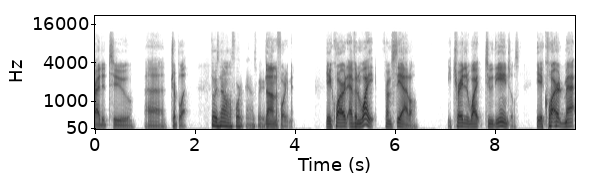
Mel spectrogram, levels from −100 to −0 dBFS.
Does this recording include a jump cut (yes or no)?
no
